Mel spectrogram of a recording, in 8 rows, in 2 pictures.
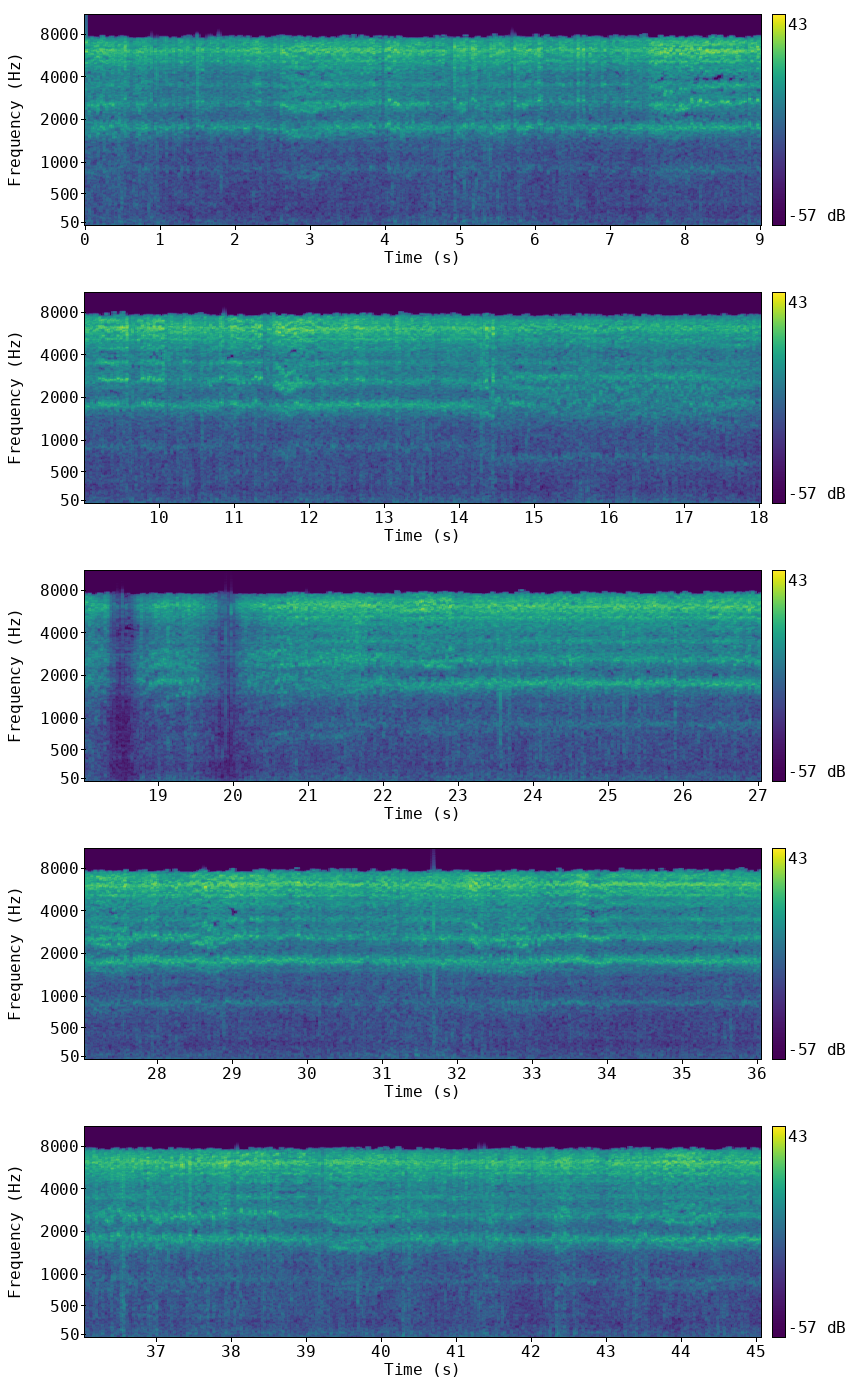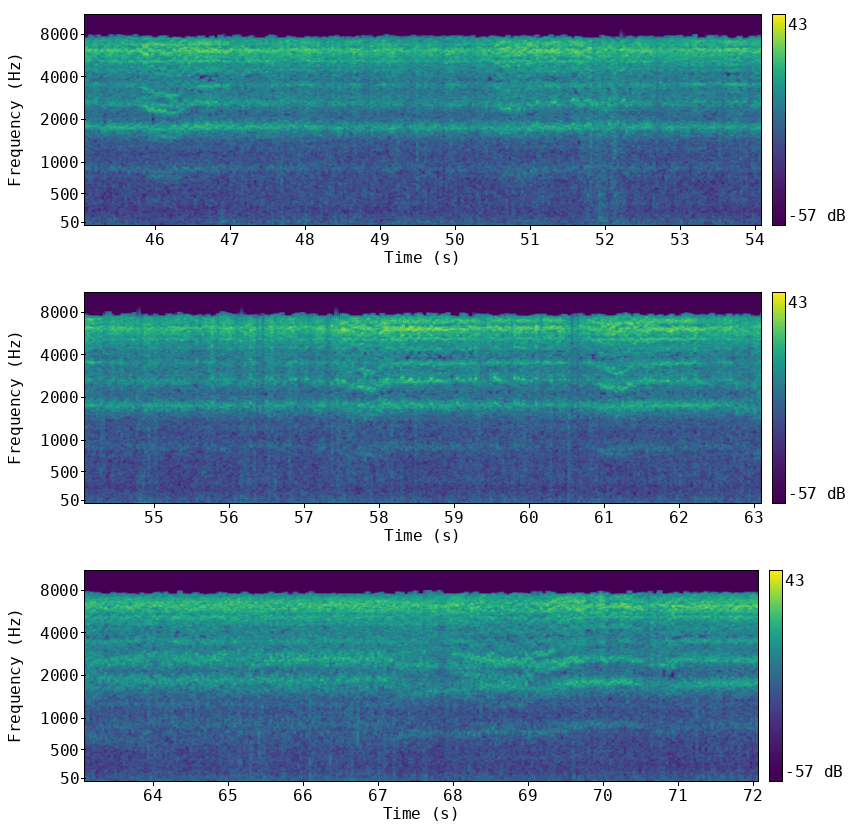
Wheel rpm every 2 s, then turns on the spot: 230, 230, 230, 230, 230, 230, 230, 190, 160, 80, 170, 220, 230, 230, 230, 230, 220, 230, 230, 230, 230, 230, 230, 230, 230, 230, 230, 230, 230, 230, 230, 220, 200, 190, 200, 230.
none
